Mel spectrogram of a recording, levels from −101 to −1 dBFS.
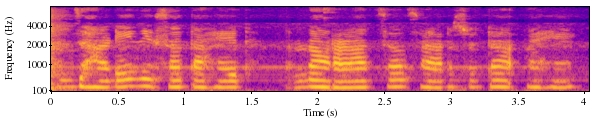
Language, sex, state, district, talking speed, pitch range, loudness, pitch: Marathi, female, Maharashtra, Gondia, 105 wpm, 220-235 Hz, -15 LUFS, 225 Hz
